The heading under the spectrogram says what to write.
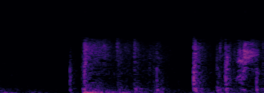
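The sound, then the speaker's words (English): A door is forced and broken down: a few heavy, loud thuds and crashing impacts, each followed by rattling and splintering debris, with no talking. “All right, Juan. Break down the door.”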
